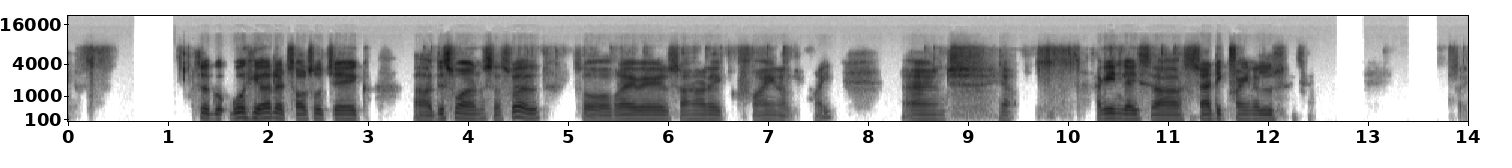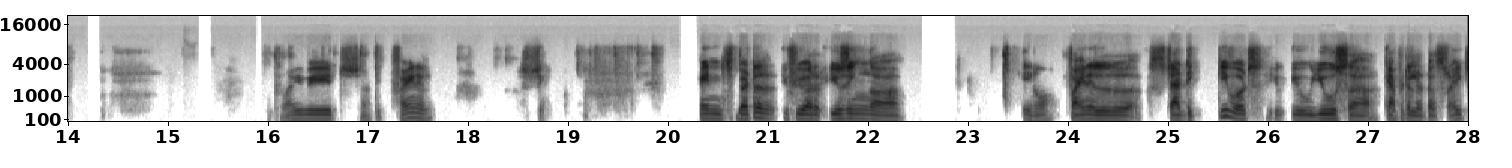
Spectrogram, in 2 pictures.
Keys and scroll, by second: 1.0 ctrl+b, 14.4 Delete, 17.0 Delete.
